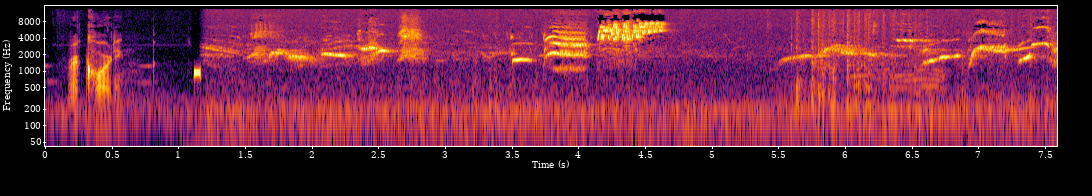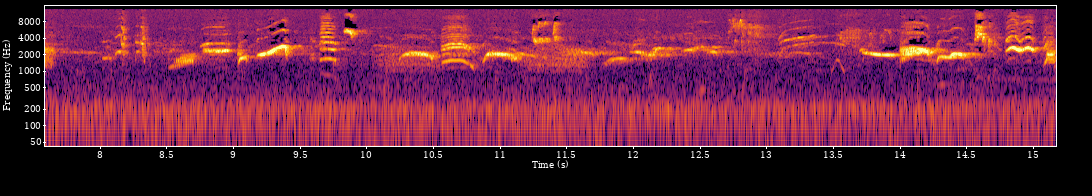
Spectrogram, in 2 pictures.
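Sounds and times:
low steady rumble: 0.0s - 14.9s
dawn chorus of many songbirds chirping, trilling and whistling: 0.0s - 15.1s
speech: 0.2s - 1.3s
wings fluttering: 1.3s - 7.7s.

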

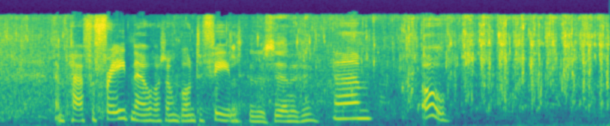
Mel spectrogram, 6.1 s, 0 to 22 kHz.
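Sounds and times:
speech: 0.6s - 4.8s
fingers splashing and swishing in sea water beside a kayak: 3.6s - 6.0s.

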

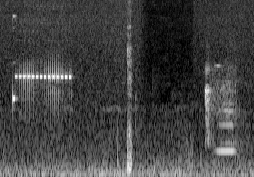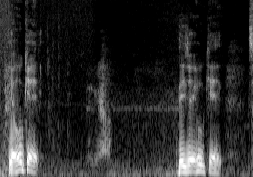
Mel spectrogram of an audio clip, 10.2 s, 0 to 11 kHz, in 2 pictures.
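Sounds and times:
phone ringing with rapid electronic trill: 0.2s - 1.5s
short beeping tone: 0.2s - 1.5s, 4.1s - 4.8s
speech: 5.3s - 6.0s, 8.6s - 10.1s.

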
